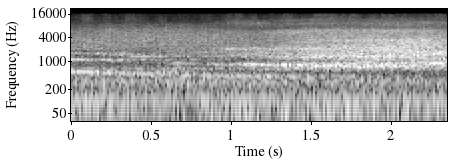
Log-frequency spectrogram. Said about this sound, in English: Is that an alarm? This is bad. This is really bad.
